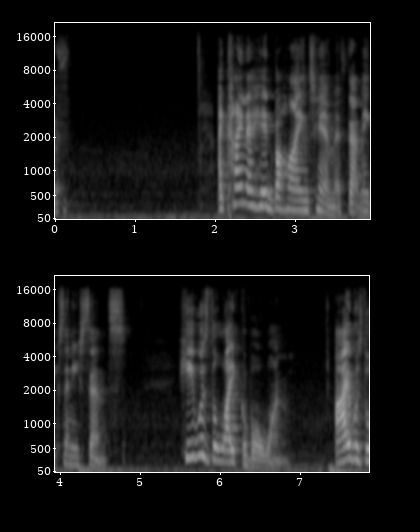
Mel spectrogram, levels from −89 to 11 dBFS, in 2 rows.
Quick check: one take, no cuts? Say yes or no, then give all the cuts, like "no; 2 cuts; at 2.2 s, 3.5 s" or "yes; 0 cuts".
yes; 0 cuts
